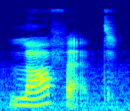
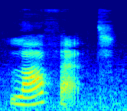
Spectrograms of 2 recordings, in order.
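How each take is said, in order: Both takes have the same delivery.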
